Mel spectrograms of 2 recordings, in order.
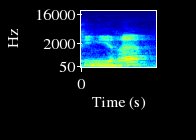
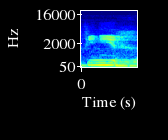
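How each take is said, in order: First: An extra a vowel follows the final r. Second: The word stops on the r, no vowel. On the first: The speaker calls it wrong. "J'ai pas dit" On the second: The speaker calls it right. "j'ai dit r. Je me suis arrêté"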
